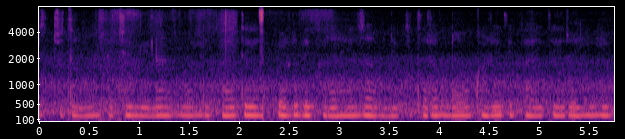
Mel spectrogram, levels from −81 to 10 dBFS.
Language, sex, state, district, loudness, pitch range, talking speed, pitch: Hindi, female, Goa, North and South Goa, -30 LUFS, 215-220 Hz, 165 wpm, 215 Hz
